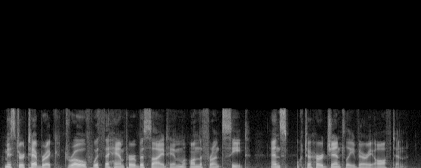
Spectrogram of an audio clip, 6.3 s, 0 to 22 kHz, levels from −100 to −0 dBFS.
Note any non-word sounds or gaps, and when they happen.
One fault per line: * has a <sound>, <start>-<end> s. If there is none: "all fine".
* has a dropout, 4.3-4.5 s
